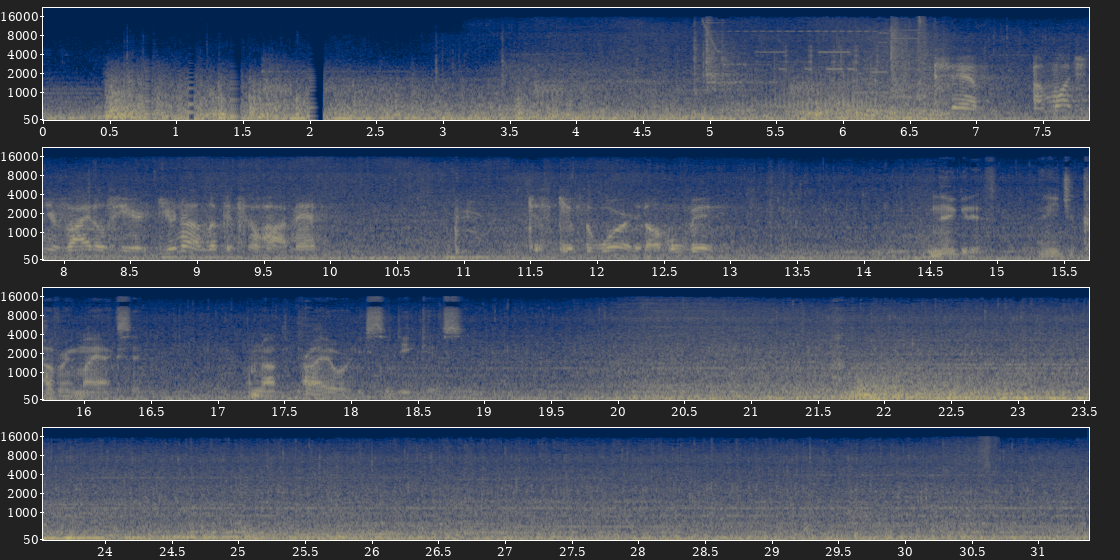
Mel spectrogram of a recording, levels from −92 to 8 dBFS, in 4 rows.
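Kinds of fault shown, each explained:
Repeated stalls (stutter): From 0.55 to 2.15 s the audio halts seven times as incoming data fails to keep pace, and each gap is bridged by stretching the last sound, 290 ms in all, with the longest hold at 110 ms. Nothing is lost, yet the passage drags and hiccups. On a spectrogram the held moments show as short horizontal smears of frozen harmonics, and the waveform shows repeated near-identical cycles, fading in the longer holds.
Jitter buffer speed-up: Where the receiver has too much audio queued, it trims away tiny slices of a pitch period or two to catch up, so the sound runs quicker at unchanged pitch. This happens three times: at 102% from 8.57 to 10.15 s, about 40 ms removed; a brief 112% burst from 16.48 to 17.00 s, about 70 ms removed and clearly hurried; and a gentle 101% from 24.68 to 30.65 s, about 70 ms removed. Spectrograms show unchanged harmonic spacing with events slightly compressed in time, and waveforms show small periodic splices.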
